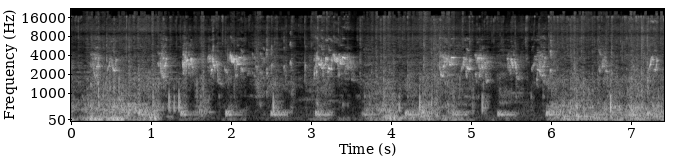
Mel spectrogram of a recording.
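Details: Pet budgies chirping while eating healthy food, short bright chirps in clusters with brief pauses, over low rumbling and fluttering wing sounds.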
